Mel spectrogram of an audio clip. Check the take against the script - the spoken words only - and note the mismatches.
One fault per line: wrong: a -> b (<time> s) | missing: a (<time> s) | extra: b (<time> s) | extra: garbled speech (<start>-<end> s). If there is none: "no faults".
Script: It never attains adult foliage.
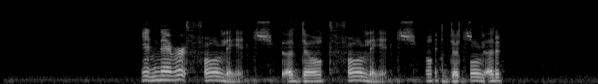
wrong: attains -> foliage (1.9 s)
extra: garbled speech (4.3-5.1 s)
